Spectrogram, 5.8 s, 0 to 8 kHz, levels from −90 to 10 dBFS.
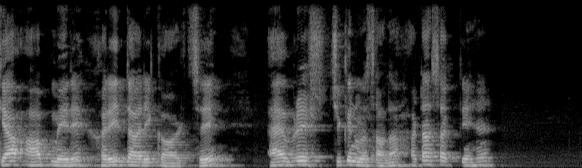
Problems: echo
